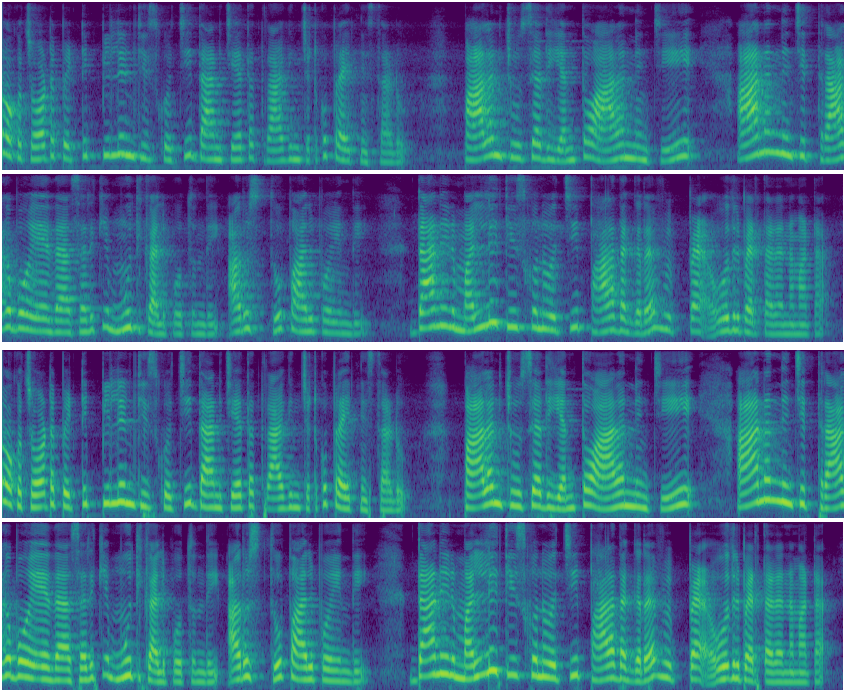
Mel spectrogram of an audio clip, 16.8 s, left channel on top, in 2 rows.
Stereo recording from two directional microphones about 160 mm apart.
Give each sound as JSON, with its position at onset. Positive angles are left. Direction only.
{"t": 0.0, "sound": "a woman's voice", "side_deg": -40}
